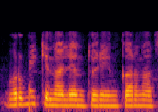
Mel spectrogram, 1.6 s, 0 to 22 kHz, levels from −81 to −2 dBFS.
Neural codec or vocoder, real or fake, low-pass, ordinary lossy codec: none; real; 7.2 kHz; Opus, 16 kbps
